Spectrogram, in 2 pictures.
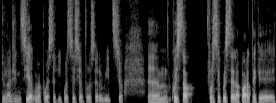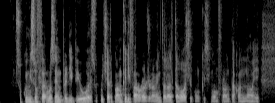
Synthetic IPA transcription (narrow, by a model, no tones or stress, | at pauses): d̪iunad͡ʒent̪siːakomepwɔɛsːeɾed̪ikwalsiasialt̪ɾoservit̪sːjoɛkwest̪a | forsekwest̪aɛlapart̪eke | sukːujmis̬ofːɛrmosɛmpɾed̪ipjuesukːujt͡ʃerkoaŋk̟ed̪ifaɾeũnrad͡ʒonament̪oad̪alt̪ɾavoːt͡ʃekoŋkujsi̥koɱfɾont̪akonːoj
